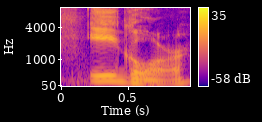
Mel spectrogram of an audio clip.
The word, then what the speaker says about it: Igor: It's Ior Dyatlov. – Igor. – Igor Dyatlov.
